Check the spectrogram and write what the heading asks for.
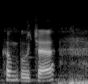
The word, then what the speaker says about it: kombucha: lot of people don't quite know how to pronounce it but it's called kombucha it is a fermented tea made from certified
